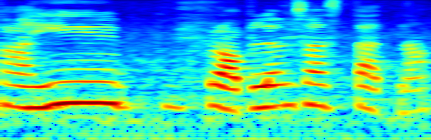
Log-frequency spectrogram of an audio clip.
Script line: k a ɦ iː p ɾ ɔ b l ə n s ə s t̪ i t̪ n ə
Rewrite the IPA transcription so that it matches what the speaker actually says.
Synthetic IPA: k a ɦ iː p ɾ ɔ b l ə m s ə s t̪ a t̪ n a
